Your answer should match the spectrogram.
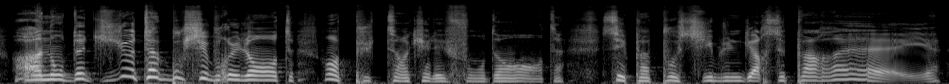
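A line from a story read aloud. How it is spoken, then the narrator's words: Grunted. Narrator (French): grogna-t-il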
